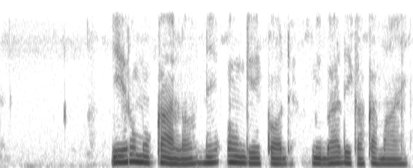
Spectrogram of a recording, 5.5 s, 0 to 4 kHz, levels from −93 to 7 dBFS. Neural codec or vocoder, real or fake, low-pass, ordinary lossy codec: vocoder, 44.1 kHz, 80 mel bands, Vocos; fake; 3.6 kHz; none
